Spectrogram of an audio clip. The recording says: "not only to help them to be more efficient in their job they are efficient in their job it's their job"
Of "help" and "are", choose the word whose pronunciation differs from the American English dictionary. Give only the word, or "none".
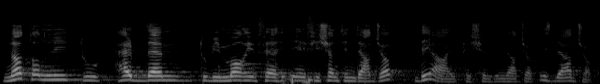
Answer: none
